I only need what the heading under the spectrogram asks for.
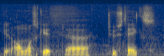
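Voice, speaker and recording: A man's voice: fairly low pitch, steady tone, measured pace, creaky, mellow. A man giving casual, bantering commentary on a poker game.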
